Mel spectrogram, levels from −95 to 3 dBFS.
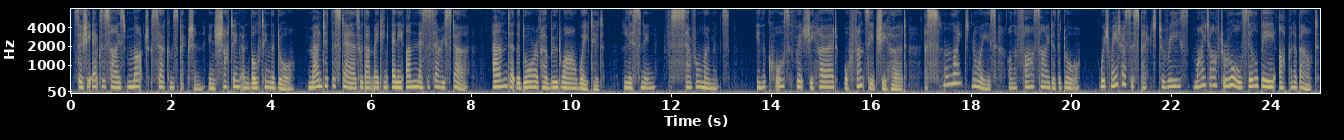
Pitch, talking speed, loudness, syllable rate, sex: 200 Hz, 155 wpm, -19 LUFS, 4.4 syllables/s, female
